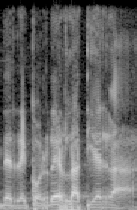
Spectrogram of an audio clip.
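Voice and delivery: devil voice, pitched right down, very low and hushed. Preaching on Job, the speaker gives Satan's reply to the Lord in a devil voice. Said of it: "vamos a hacer voz de diablo".

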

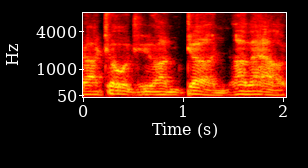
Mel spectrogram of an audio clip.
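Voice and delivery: very low, slow mutter, muffled as around a cigar. Retelling a retired veteran's refusal to come back: imitating Berserker talking with cigar in mouth. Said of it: "with a, you know, cigar in his mouth".

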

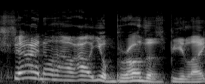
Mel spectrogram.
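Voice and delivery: put-on hillbilly comedian voice with rural twang.

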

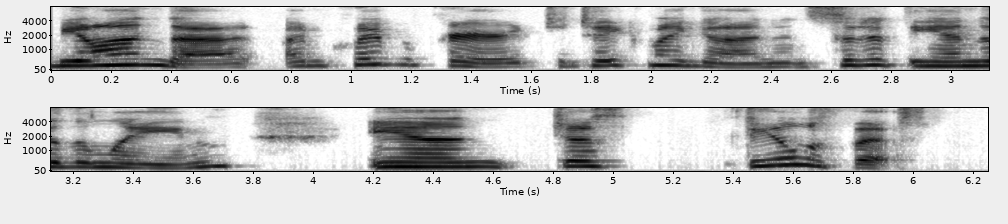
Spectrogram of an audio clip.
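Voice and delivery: normal talking voice

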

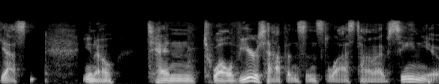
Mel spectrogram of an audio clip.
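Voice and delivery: normal talking voice

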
